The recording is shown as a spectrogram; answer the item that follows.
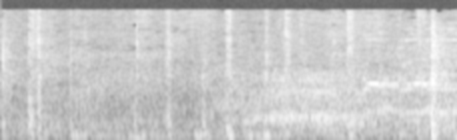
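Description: Hooves of Sardi rams stepping on a packed-earth yard floor: a scatter of light, irregular knocks.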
